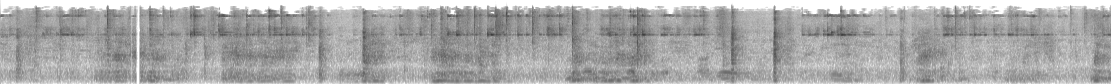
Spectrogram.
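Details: Jack Russell Terrier and Italian Greyhound puppy playing together; repeated low play growls and grumbles with short yelps and whimpers, scuffling throughout, a steady high whine in the background.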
